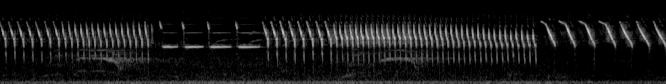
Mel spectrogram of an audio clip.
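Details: Very fast singing from a Red Factor Canary: rapid clicking trills, a short bout of level whistled pips, a long dense buzzing trill, then quick descending whistled sweeps.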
